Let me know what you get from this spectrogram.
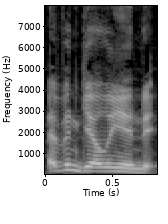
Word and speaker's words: Evangelion: Evangelion.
